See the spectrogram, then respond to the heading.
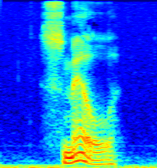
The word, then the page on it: smell: verb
